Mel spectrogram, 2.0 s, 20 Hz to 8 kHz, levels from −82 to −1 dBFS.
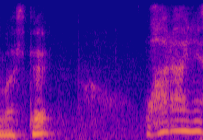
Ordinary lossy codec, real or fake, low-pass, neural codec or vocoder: Opus, 16 kbps; real; 7.2 kHz; none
